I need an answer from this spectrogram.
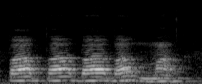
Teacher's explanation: दोनों ओठों से मिलकर ये वर्ण बोले जाते हैं, इनको कहते हैं ओष्ठ ध्वनि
